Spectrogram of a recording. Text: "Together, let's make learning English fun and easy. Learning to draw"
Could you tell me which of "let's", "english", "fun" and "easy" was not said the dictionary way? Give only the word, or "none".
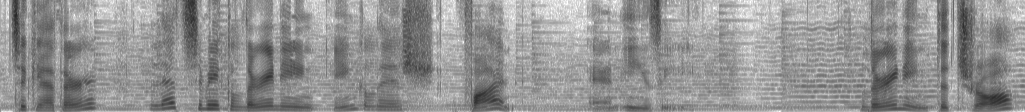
none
